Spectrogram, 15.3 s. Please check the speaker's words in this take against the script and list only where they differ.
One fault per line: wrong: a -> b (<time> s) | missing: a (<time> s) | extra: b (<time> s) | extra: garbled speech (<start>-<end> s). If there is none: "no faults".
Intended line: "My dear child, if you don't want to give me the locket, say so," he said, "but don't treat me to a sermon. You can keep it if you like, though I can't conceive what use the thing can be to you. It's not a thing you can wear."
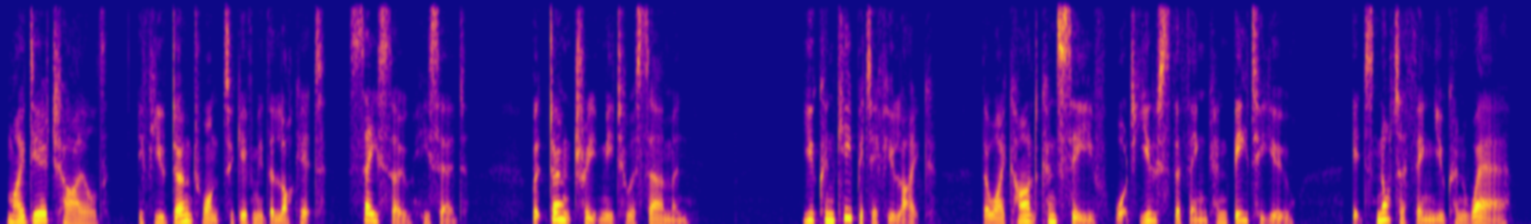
no faults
